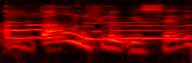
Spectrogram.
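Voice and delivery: lightly voiced lizard man, opening high. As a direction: start high, then settle, as the lizard man. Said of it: "the lizard man will notice you".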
